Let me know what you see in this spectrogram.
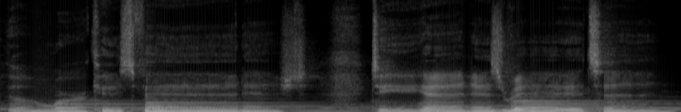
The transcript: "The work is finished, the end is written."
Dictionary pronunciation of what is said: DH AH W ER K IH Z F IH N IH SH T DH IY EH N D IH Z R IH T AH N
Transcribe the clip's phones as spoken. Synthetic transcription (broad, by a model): DH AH W ER K IH Z F IH N IH SH T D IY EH N IH Z R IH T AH N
